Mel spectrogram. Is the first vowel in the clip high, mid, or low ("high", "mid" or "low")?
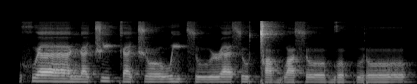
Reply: low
